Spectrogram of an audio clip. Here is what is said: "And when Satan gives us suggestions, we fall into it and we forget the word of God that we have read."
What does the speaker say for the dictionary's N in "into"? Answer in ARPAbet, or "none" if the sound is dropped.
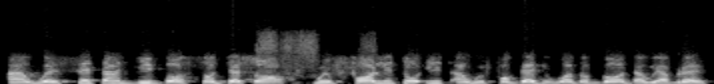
none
